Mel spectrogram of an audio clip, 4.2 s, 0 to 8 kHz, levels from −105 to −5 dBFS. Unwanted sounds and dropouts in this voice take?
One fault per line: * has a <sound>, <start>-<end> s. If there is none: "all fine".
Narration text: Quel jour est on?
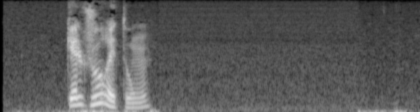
all fine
